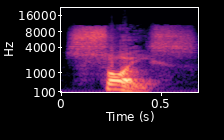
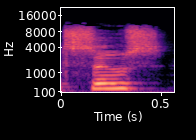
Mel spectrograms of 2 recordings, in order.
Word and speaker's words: Seuss: was Geisel's middle name, is actually supposed to be pronounced Seuss, like the word voice. But so many people pronounce it Seuss, like juice, he just gave up and embraced it.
